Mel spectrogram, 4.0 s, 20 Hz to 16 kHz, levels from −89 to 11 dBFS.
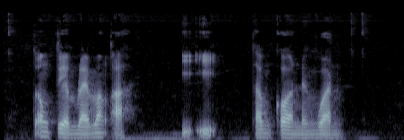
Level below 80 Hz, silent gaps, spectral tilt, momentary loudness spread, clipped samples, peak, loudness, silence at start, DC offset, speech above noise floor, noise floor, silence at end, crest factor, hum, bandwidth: -52 dBFS; none; -6 dB/octave; 12 LU; under 0.1%; -6 dBFS; -28 LUFS; 0.35 s; under 0.1%; 33 dB; -59 dBFS; 0.6 s; 24 dB; none; 11.5 kHz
